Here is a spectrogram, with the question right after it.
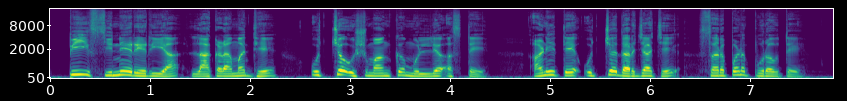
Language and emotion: Marathi, neutral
